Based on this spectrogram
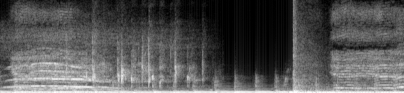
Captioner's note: crowd cheering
